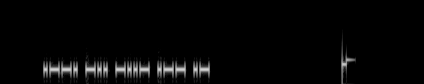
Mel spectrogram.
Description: Morse code, heard as a keyed tone, about 40 wpm, 690 Hz. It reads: PDXWA
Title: Code Groups - 5 Letter:Numbers - 40wpm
